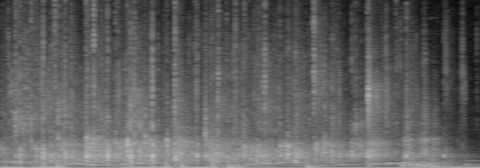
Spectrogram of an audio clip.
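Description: Sustained audience applause welcoming a guest, a dense steady patter of many hands clapping at even loudness throughout, with no talking over it.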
